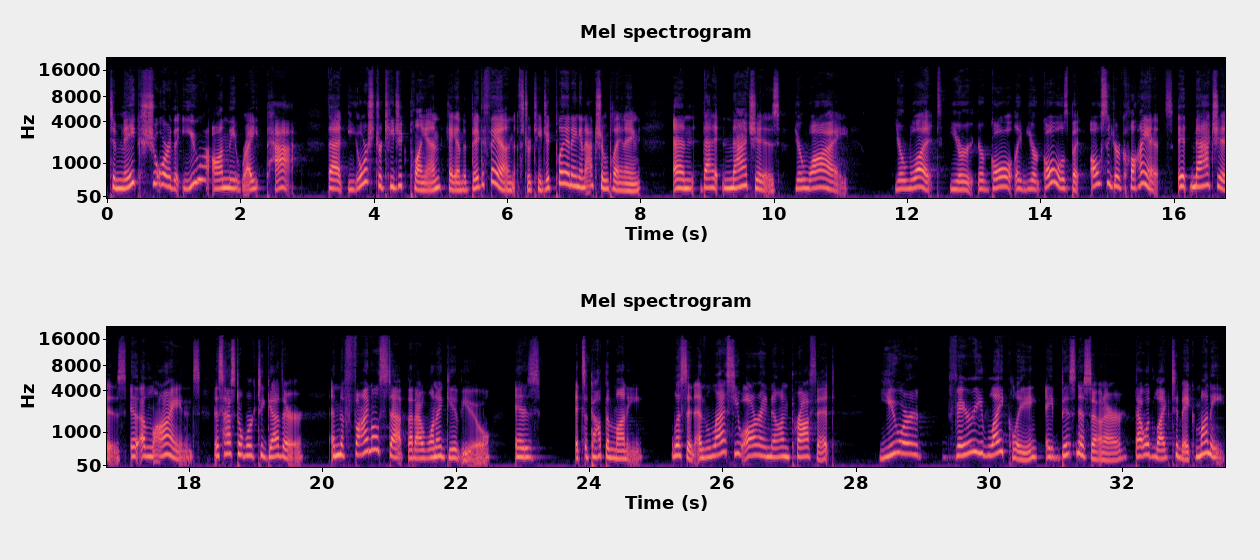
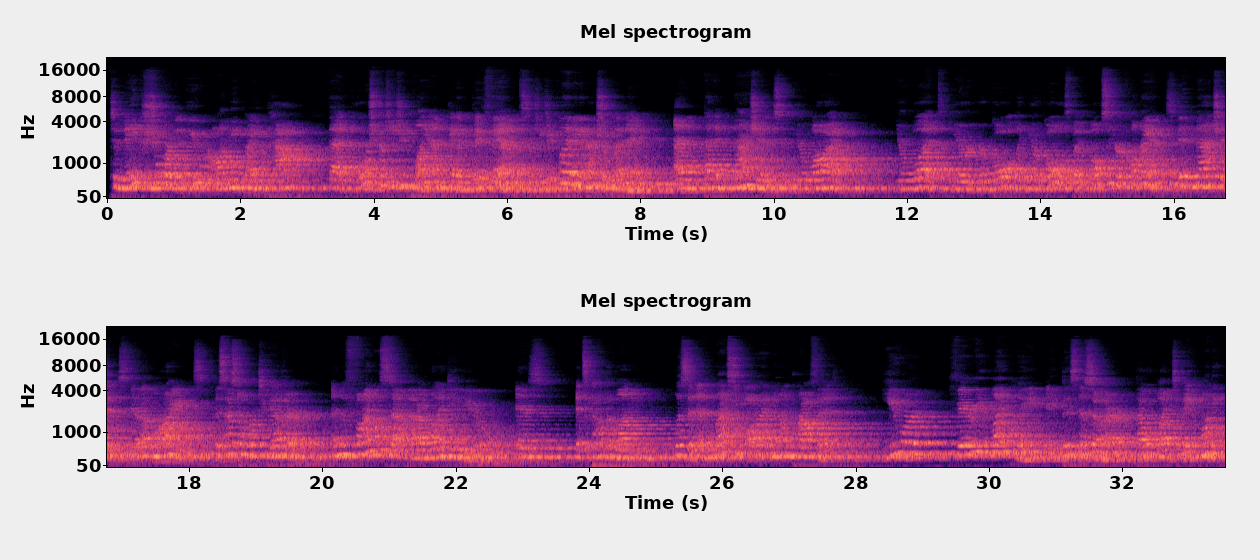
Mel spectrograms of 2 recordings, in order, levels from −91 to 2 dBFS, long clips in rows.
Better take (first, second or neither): first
